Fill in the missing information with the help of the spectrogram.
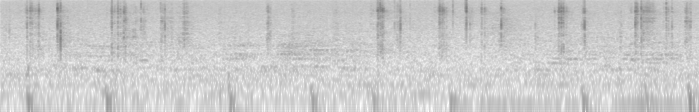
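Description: Scissors making a quick, irregular series of short snips into a folded paper strip, cutting a fine fringe.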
